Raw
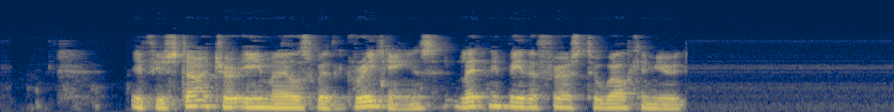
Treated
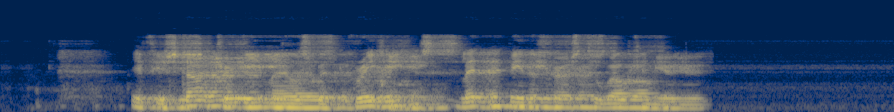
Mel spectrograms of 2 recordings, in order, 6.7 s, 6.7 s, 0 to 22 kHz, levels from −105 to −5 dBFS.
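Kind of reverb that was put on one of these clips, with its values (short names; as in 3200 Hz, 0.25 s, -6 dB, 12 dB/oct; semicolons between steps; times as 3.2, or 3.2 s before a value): non-linear reverb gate 0.21 s rising, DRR 2 dB; gain -7 dB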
